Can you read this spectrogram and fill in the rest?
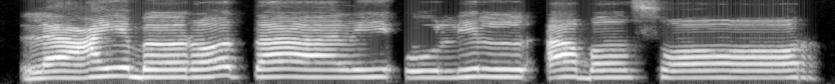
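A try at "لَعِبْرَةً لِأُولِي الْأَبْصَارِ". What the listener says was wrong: Nah, yang di lamnya pun ada tasdidnya ya. Di sini kurang. La ibratan li.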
